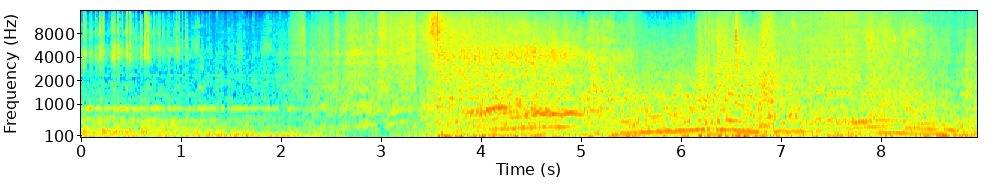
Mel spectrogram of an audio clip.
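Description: Rally car engine revving hard from about three and a half seconds in, its pitch rising and falling several times.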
